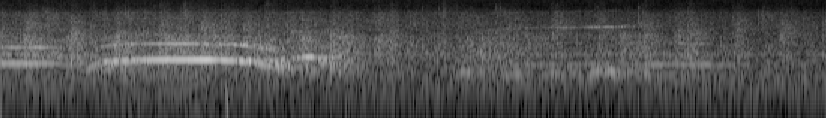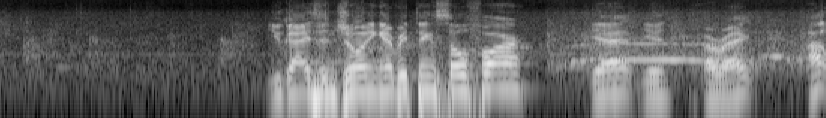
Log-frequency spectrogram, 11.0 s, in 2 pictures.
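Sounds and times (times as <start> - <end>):
crowd applauding: 0.0 - 8.4, 9.0 - 11.0
sliding whistles: 3.4 - 4.8
speech: 7.3 - 11.0.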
